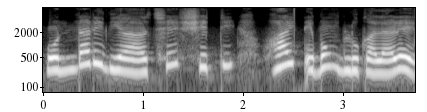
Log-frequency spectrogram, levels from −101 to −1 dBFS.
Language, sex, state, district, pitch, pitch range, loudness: Bengali, female, West Bengal, Jalpaiguri, 265 Hz, 250-330 Hz, -15 LUFS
